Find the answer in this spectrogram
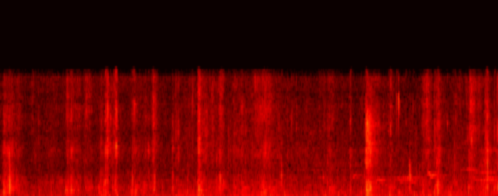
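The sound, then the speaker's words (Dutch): Footsteps of people walking outdoors in a nature area: many light, irregular steps crunching along at a relaxed pace, with one sharper step standing out. “Zullen we een stukje lopen?”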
